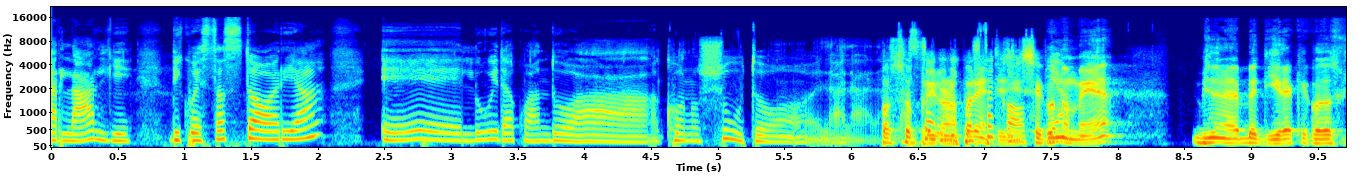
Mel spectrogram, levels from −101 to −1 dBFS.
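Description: It's a speech clip, and from 4.52 to 7.46 s there's a Bluetooth SBC bit pool drop: treble goes dull and gritty, consistent with falling from 31 to 11, about 83 kbps.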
